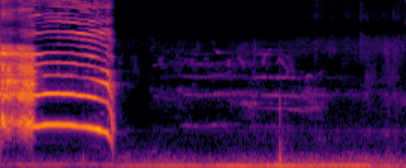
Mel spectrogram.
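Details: Bantam rooster in a backyard flock crows as hens dust bathe; the tail of the crow is a loud, held, rich note that bends downward and cuts off, then quiet with a low steady hum and a faint click.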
